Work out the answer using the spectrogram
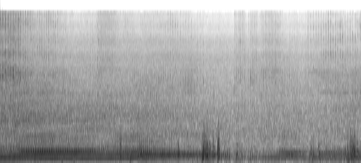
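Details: Racing Panzer small engine after carburetor cleaning and fuel pump install: pulls up cleanly, settles into an even steady putter with no misses or knocks; now running good.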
